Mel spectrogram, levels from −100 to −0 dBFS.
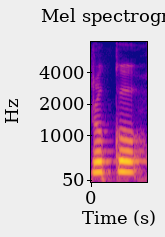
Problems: none marked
